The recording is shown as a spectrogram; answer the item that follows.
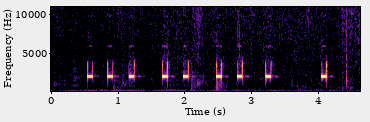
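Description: A telephone number is dialed with nine quiet touch-tone beeps. They come in short, uneven groups, with a longer gap before the last one.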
